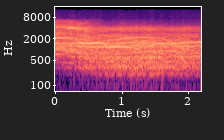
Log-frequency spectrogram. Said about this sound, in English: I heard the terrified roar of thousands of throats, and I knew it was death.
